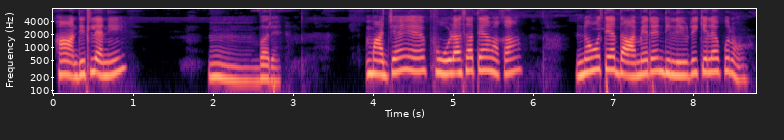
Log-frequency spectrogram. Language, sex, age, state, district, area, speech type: Goan Konkani, female, 30-45, Goa, Canacona, rural, spontaneous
